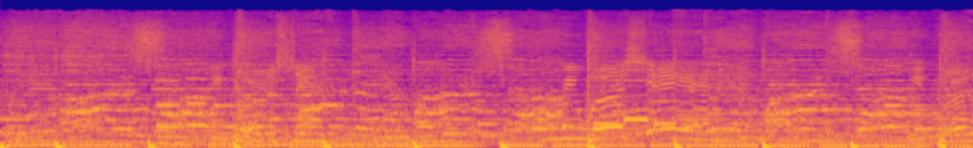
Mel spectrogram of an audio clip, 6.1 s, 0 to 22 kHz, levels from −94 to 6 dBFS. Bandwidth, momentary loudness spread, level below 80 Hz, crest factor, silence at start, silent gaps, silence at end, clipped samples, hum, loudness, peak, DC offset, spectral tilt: 17 kHz; 4 LU; -18 dBFS; 12 dB; 0 s; none; 0 s; under 0.1%; none; -13 LUFS; 0 dBFS; under 0.1%; -5 dB/octave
